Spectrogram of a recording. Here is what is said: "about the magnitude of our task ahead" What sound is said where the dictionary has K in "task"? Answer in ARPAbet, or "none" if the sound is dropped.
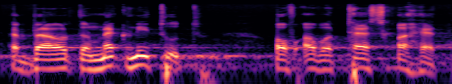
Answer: K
